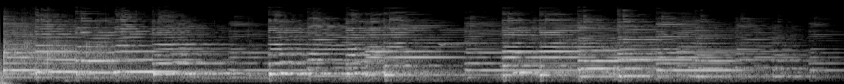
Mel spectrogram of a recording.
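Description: Orchestra with strings playing an instrumental passage of a film song, a melody of held notes, growing quieter near the end.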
